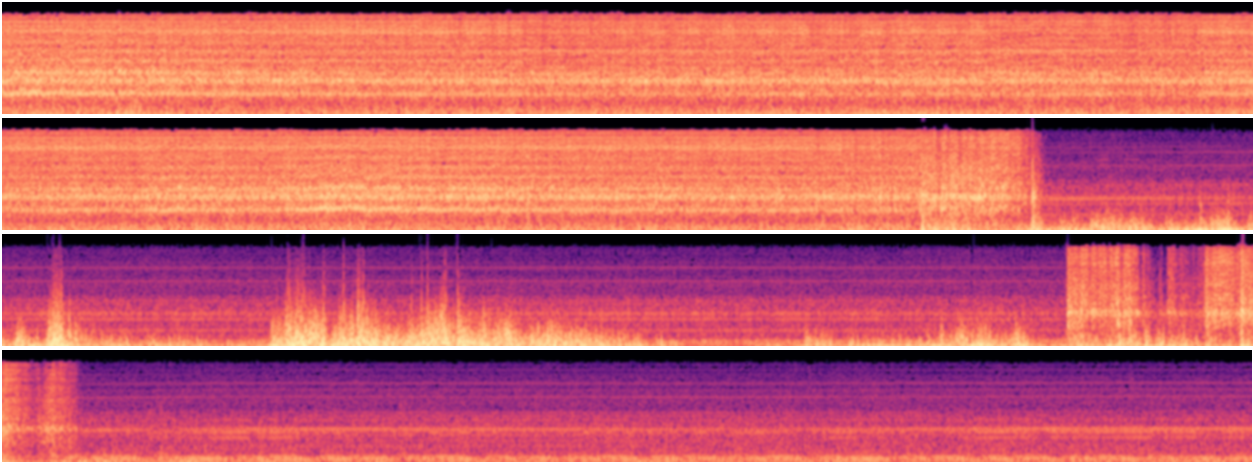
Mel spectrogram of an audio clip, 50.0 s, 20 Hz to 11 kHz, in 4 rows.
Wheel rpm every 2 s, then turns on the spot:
160, 160, 160, 160, 160, 160, 160, 160, 160, 160, 160, 60, 0, 0, 0, 0, 0, 20, 70, 10, 0, 0, 0, 0, 0.
none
